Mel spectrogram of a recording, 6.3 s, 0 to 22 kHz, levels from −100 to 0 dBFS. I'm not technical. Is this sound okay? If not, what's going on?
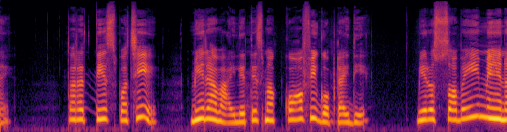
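Yes, this one sounds fine: nothing in the recording drops out, crackles or wobbles, so there's nothing here to worry about.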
